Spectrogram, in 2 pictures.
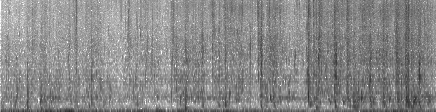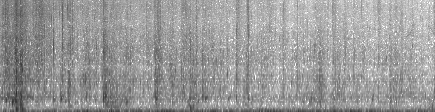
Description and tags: POOL SWIMMING R-L
-Swimming and paddling in pool, right-to-left
paddle, paddling, pool, splash, splashing, swim, swimming, water, waves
